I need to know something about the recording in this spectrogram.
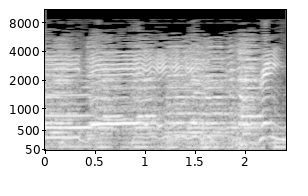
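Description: A woman singing a lively song with orchestral accompaniment, holding one long wavering note in the middle.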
